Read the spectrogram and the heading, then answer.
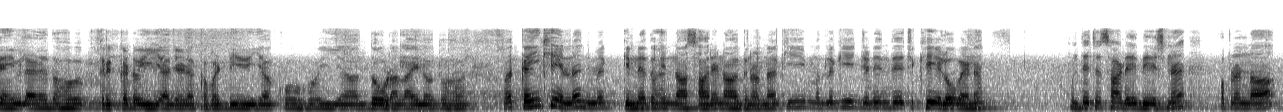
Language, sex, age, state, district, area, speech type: Dogri, male, 18-30, Jammu and Kashmir, Jammu, urban, spontaneous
